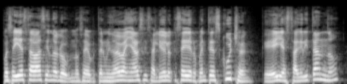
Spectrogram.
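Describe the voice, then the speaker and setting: A woman with a Mexican accent recounts a spooky tale in loose, slang-filled podcast chat. Her voice sits at an ordinary middle pitch, and she keeps the story moving with lively, animated telling. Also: quick pace. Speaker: podcast host. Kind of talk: casual storytelling.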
